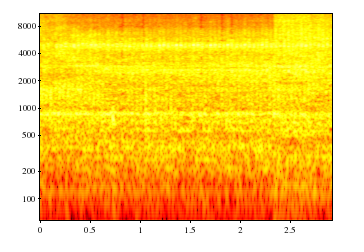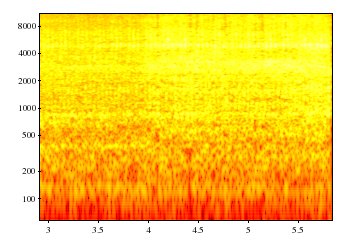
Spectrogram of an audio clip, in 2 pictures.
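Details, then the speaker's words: Mercedes-Benz E200 coupe petrol engine with sticky thick oil plus additive, knocking even on premium fuel, P0420 code: harsh loud idle with fast uneven ticking under hissy clatter, abnormally noisy; cause suspected, unconfirmed. "이 자동차는 제가 알고 있는 소음이 아닙니다. 바로 끈적끈적한 오일을 넣었을지언정 또 냉각수가 고온으로 유지되고 있도록 만들어준 정성을 뛰어넘는 소음을 내고 있다."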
